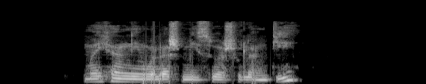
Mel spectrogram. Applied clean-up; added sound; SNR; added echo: none; none; none; none.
